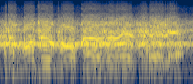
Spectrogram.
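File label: Russian speech, Ka-50 Wingman; Messages engaging designated target; DCS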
